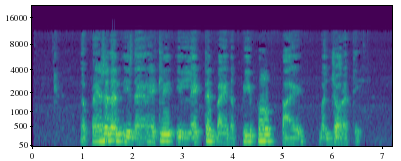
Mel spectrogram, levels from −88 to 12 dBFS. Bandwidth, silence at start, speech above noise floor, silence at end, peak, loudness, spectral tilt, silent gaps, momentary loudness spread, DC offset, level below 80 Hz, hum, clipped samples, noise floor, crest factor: 11.5 kHz; 0.45 s; 39 dB; 0.65 s; 0 dBFS; -13 LUFS; -6.5 dB/octave; none; 16 LU; under 0.1%; -48 dBFS; none; under 0.1%; -52 dBFS; 14 dB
